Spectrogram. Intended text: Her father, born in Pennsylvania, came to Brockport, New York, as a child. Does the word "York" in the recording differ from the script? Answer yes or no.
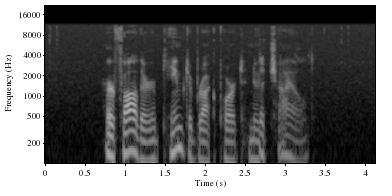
yes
